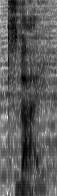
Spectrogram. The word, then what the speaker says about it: zwei: Y la W es como una V vibrante. No tenemos este sonido nosotros. Así tenemos zwei.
